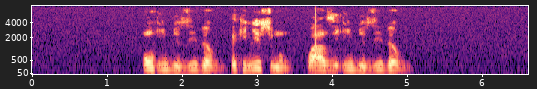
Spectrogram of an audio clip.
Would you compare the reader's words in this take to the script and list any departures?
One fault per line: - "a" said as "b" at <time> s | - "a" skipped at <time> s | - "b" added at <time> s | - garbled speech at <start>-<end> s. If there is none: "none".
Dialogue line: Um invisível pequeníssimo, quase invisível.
none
